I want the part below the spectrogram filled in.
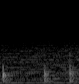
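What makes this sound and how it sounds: Three quick taps on the bottom of a leather-hard clay bowl during trimming on the wheel give short, hollow knocks with a mid pitch near 430 Hz that die away almost at once. The hollow sound shows a little more clay can come off the wall.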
